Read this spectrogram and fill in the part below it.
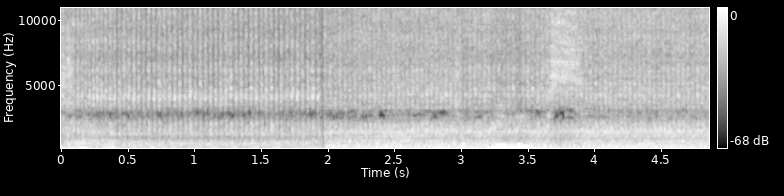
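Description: A Peugeot Partner van engine idles steadily after an oil change, a constant rumbling drone that runs the whole time while someone talks briefly nearby.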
